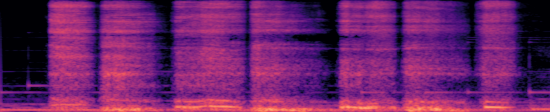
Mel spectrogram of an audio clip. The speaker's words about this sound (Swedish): Jag hörde tydligt en manlig röst säga Herregud, är jag döende? Följt av några sekunders tung andning.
